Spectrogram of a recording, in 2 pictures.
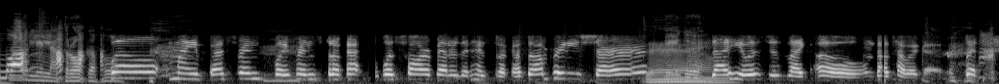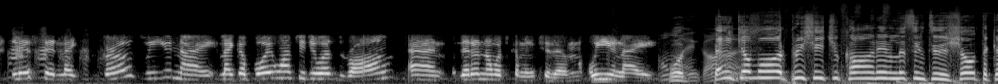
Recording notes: We opened up the phone lines and asked our listeners the craziest thing they've done to get their exes jealous!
